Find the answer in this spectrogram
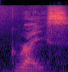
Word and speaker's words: Grice: Grice. Grace. Uh-huh. Not like how it's spelled.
